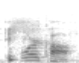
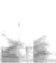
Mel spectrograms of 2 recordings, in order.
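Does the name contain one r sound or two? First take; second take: one; two. First: The name has only one r sound. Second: The name has an extra second r sound. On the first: The speaker calls it right. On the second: The speaker calls it wrong. "not Horcruff. ... We're adding the second R"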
